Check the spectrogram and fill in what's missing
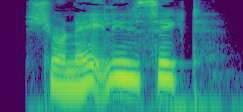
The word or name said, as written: journalindsigt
